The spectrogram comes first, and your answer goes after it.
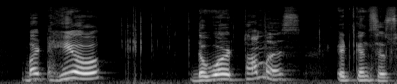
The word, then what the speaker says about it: Thomas: But here, the word Thomas, it consists of two syllable. Thomas. ये क्या है? Thoms तो नहीं कह रहे ना इसको. That is actually Thomas.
